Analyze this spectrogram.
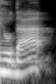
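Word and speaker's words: יהודה: que legal tribo de Judá e rudá eud e rudá é a pronúncia Hebraica E por que que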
